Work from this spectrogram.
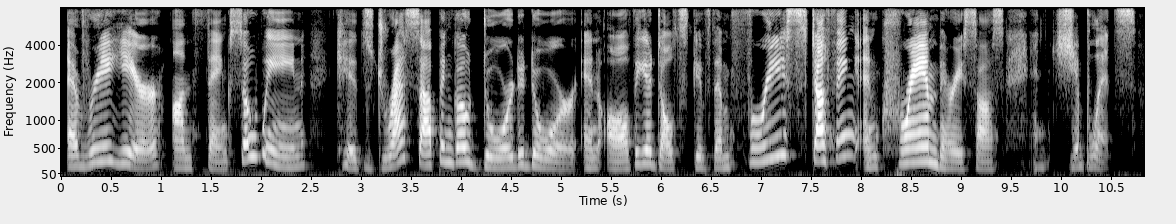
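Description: A woman's voice: lowish voice, sing-song, takes it slowly, hardly any pauses, fairly bright tone, full character voice. A woman playing a brash, scornful kid in a comic radio play, blunt and mocking.

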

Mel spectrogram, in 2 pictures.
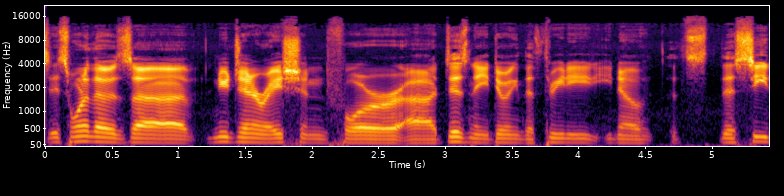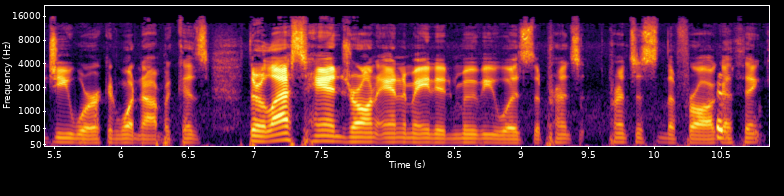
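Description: Excitable man host from Louisiana. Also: smooth, no room sound. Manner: excitable, with sudden loud jumps in pitch. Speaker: podcast host. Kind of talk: casual interview.

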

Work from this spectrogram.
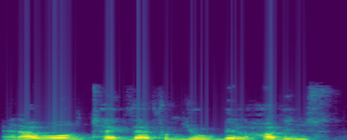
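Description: A man playing a loud, blustering rustic troll. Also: fairly high pitch, measured pace, highs cut off, pitched above the performer's own voice, natural voice. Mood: angry. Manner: coarse rustic dialect, dropped aitches, blustering. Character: big drunken male troll, dim, suspicious, grudgingly soft-hearted.

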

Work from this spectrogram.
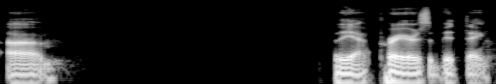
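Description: A youth pastor with a deep voice, talking in a casual solo podcast with lots of ums and uhs. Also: male voice, slow pace, vocal fry, smooth, no room sound, clean studio sound. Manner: steady and conversational with many ums and uhs.

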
